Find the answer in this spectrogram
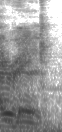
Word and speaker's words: Pyrrhic: the pronunciation Pyrrhic.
